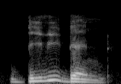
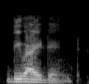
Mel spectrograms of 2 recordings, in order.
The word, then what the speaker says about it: dividend: dividend by the way the correct English pronunciation of this word is actually dividend but since dividend ranks better with divisor thus the students prefer to call it divident it helps them recall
